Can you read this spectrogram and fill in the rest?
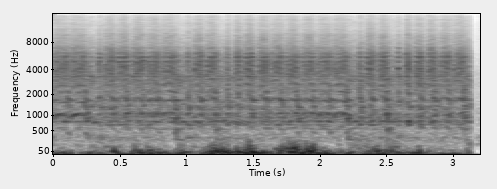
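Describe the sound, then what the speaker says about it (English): A sailboat's marine engine catches and starts up, settling into a loud, steady rough idle with low rumbling pulses throughout, close by and with no talking. "We want to start this episode off by letting you know that the engine did start"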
